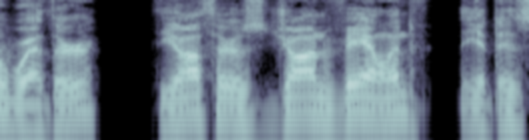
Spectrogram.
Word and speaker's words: Vaillant: is called fire weather the author is John veent it is spelled v a i l l a n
